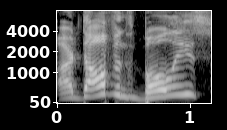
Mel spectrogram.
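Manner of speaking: sudden, high, yelled. Asking the other speaker a question, yelling. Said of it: "Why are you yelling?".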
